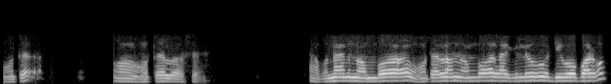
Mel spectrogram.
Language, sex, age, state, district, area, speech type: Assamese, male, 45-60, Assam, Majuli, rural, conversation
